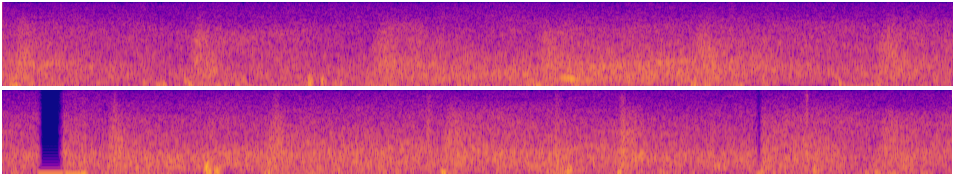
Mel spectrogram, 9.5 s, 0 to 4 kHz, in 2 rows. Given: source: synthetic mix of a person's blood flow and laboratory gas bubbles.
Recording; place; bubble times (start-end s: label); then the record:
Doppler ultrasound of blood flow; subclavian vein
8.21-8.58 s: bubbles
8.75-8.81 s: bubbles
From the record:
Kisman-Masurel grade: 111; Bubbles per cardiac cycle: 1 to 2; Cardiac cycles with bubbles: 1 to 10%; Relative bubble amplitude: barely perceptible (0.100 to 0.250); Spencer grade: 1 (occasional bubble signal discernible with the cardiac motion signal, with majority of cardiac periods free of bubbles); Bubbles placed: anywhere in the cardiac cycle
